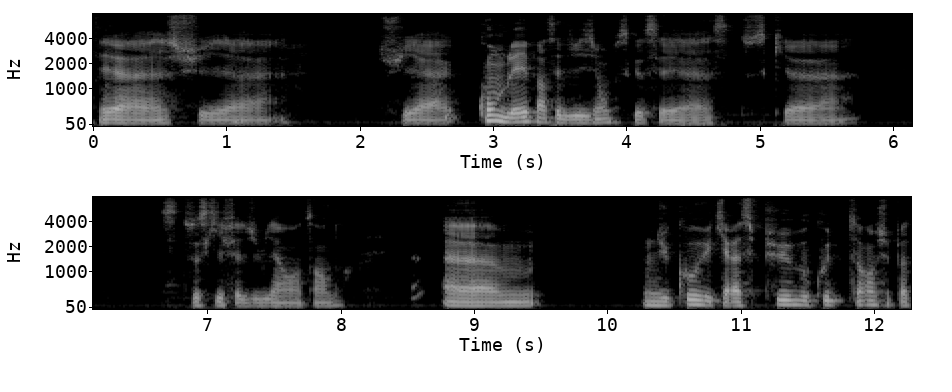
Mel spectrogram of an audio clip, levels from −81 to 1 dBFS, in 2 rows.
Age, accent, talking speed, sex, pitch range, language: 20-39, French, 215 wpm, male, 90-105 Hz, French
